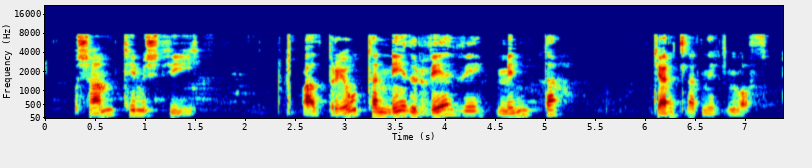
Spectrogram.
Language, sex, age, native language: Icelandic, male, 40-49, Icelandic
